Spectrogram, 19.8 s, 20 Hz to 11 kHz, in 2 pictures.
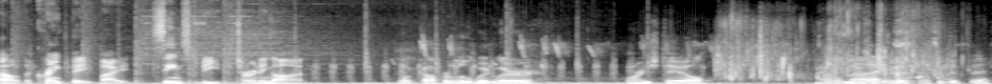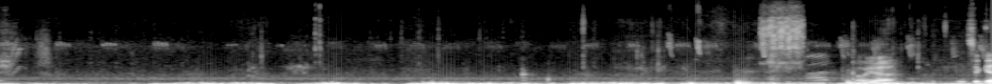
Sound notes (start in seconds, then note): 7.1 fish splashing; 12.5 crickets chirping; 17.5 reel spinning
